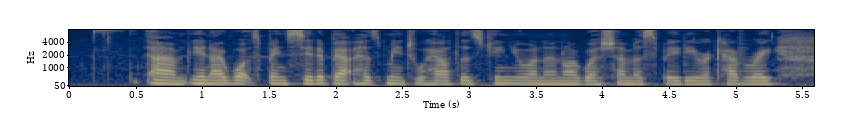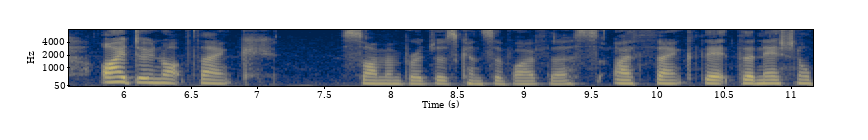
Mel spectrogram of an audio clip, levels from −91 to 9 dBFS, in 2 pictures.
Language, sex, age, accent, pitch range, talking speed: English, female, 30-49, Australian, 165-180 Hz, 175 wpm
